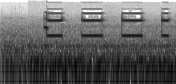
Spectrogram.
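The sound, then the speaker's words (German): A locomotive's safety control (driver vigilance system) beeping to check that the driver is still responding: four short, bright electronic beeps, evenly spaced about half a second apart, over a steady low rumble of the moving train. “Was ist das, was da immer piepst zwischendurch? Ja, das ist eine sehr interessante Einrichtung, das ist die Sicherheitssteuerung. Das heisst, die Lokomotive schaut, ob der Lokführer noch an seinem Platz ist und ob er noch reagiert.”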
